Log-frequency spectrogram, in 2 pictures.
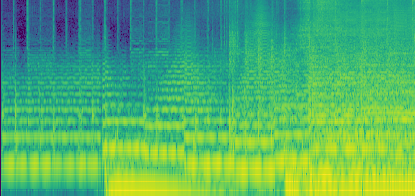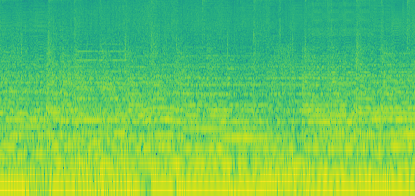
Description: trip hop

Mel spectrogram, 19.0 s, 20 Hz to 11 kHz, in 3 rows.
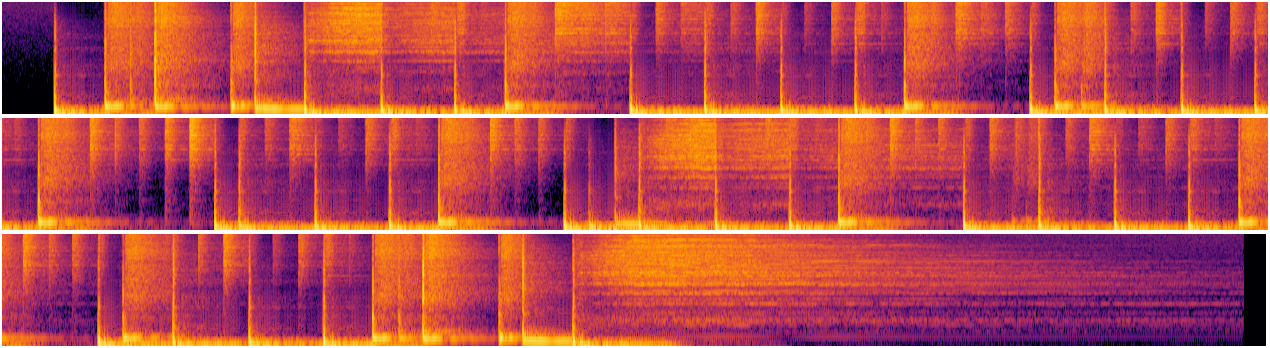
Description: Drumloop Feedforward; RND Portico 5043

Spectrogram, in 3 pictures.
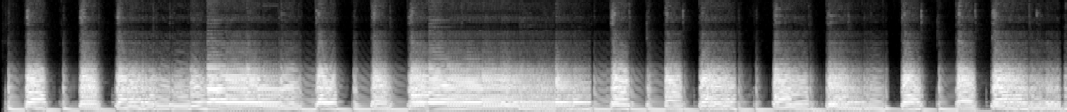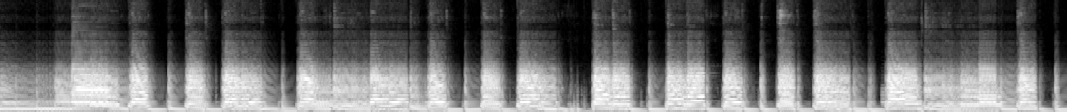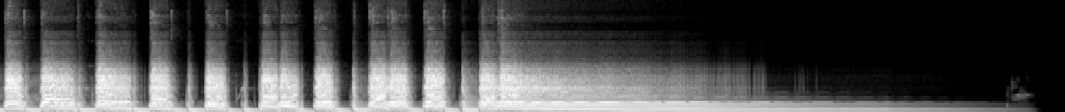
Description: Jackson Audio El Guapo Distortion AMBER

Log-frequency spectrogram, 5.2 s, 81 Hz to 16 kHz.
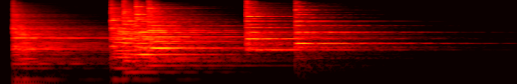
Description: Sony DRE 2000 Modal Reverb

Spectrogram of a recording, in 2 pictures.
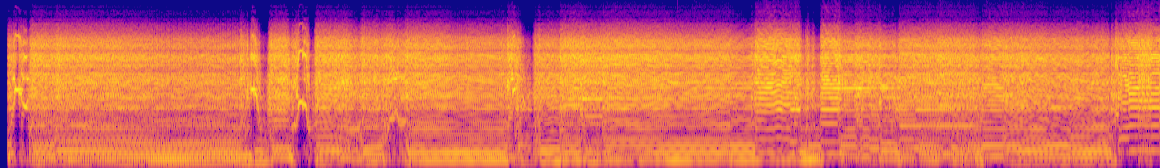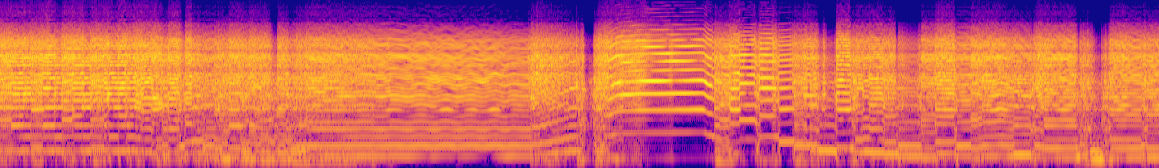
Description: VS Audio Aftermath max. Gain

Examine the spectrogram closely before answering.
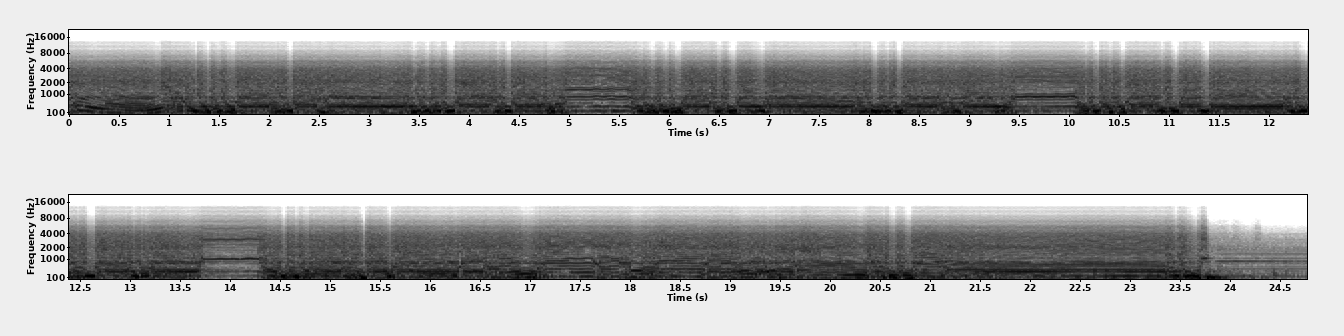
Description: High Gain Line

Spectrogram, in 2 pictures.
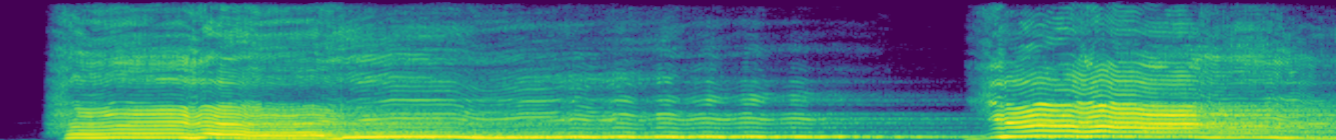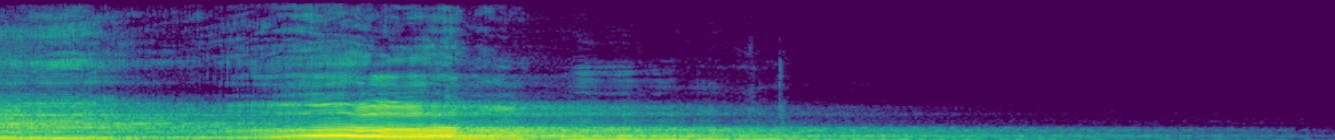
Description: Voices of Soul Large Hall

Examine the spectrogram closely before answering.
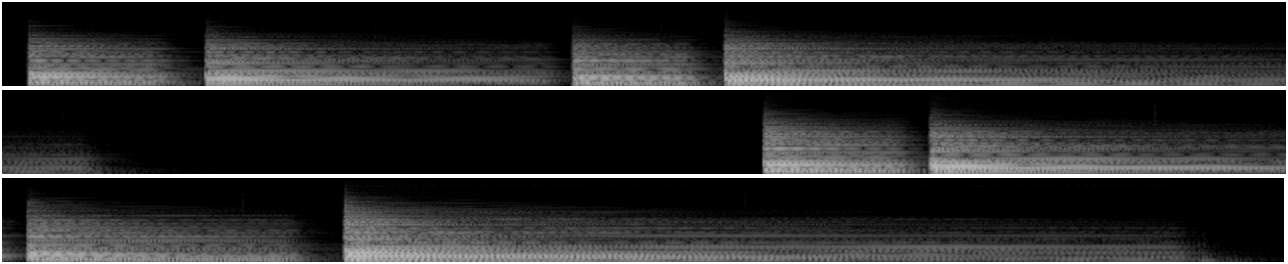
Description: Grand Pultec

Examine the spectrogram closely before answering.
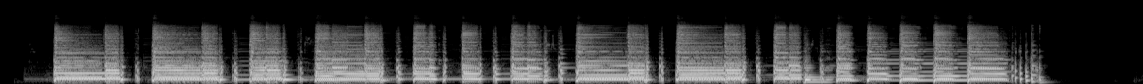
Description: clean gain

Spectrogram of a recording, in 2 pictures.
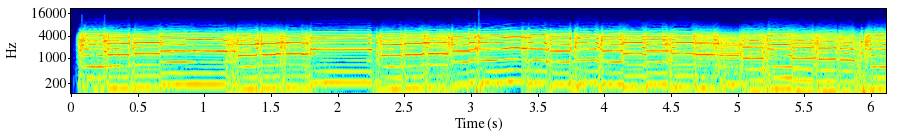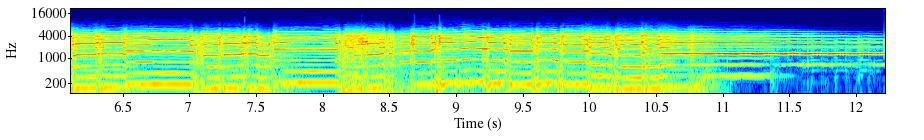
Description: trike

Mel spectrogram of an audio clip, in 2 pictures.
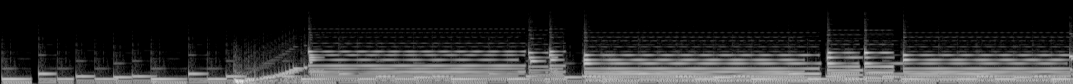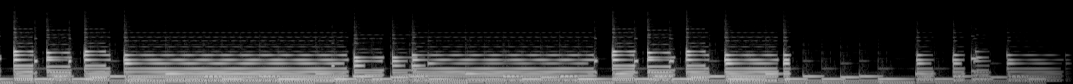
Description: Organ

